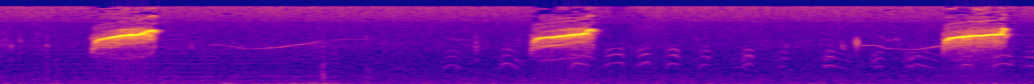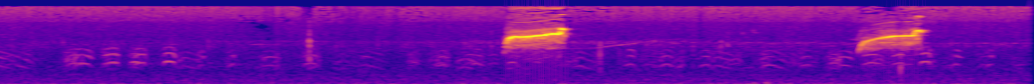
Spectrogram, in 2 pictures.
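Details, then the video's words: Red-necked phalarope giving five brief, high, rising chirps, each a quick upward slur, evenly spaced about every two seconds against a soft, steady background murmur. "Red Necked Phalarope chirping"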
